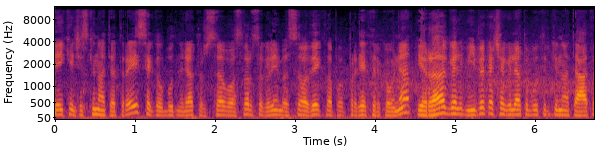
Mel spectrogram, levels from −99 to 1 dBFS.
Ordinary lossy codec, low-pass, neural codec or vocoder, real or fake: AAC, 32 kbps; 10.8 kHz; none; real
